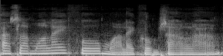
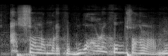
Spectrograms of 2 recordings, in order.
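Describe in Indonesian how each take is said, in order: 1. Diucapkan dengan nada rendah dan lembut. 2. Diucapkan dengan nada marah dan kasar. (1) "Beda Bu kalau dengan nada rendah" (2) "Masa doa dimarah-marahin"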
